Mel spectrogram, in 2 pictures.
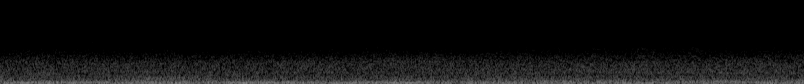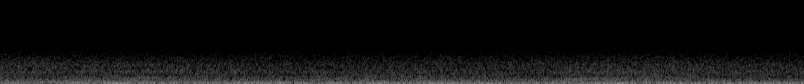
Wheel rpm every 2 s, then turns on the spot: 0, 0, 0, 0, 0, 0, 0, 0.
none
